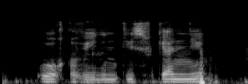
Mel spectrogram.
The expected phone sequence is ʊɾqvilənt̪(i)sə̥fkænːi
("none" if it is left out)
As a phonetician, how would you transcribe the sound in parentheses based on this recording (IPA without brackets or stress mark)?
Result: i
